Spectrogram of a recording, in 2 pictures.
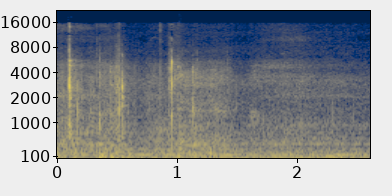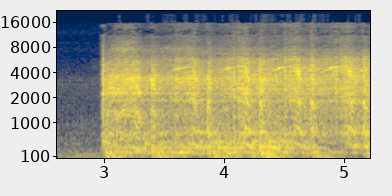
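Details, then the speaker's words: Kubota GL6500 diesel generator, cold start with no air filter fitted: starter labors at about two compression beats per second, cranking too slowly on a weak battery; it fires but shuts itself off, with some seepage visible. "it's turning over too slow kind of so oh see she to shut herself off again but when it shuts it off it still fires"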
